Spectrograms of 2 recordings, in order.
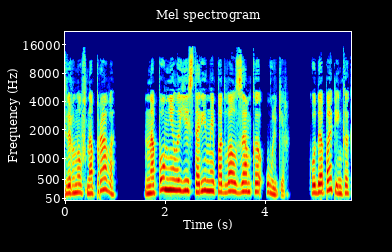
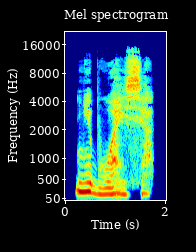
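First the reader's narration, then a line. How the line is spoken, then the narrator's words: Melodic, rustling, very weary voice. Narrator (Russian): произнес хозяин этого необычного места мелодичным, чуть шелестящим и очень усталым голосом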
